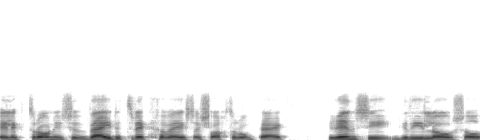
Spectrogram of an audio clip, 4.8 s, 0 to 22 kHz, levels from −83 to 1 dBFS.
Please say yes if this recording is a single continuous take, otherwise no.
no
